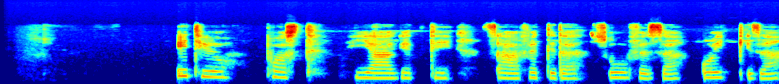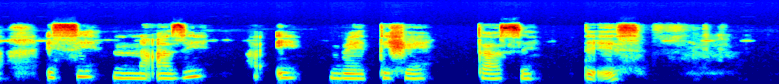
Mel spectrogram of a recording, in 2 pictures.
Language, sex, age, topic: Gamo, female, 25-35, government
